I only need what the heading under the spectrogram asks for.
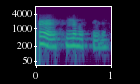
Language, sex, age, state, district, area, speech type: Kannada, female, 30-45, Karnataka, Shimoga, rural, conversation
